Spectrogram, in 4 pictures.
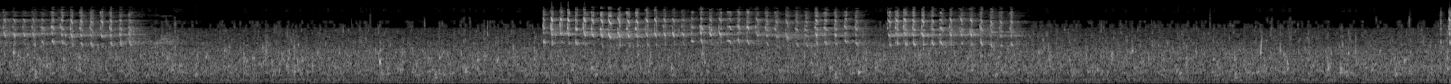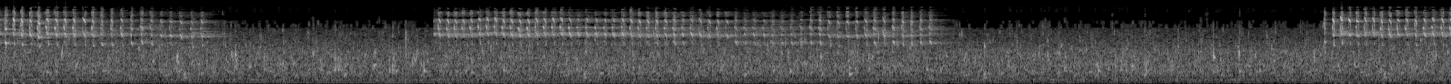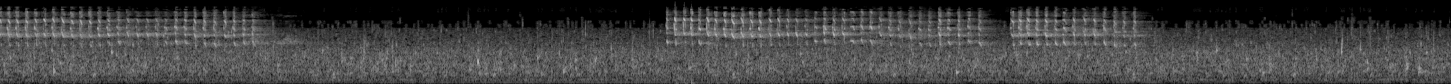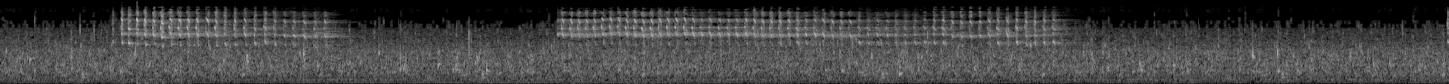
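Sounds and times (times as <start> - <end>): songbird singing: 0.0 - 1.8, 5.4 - 10.3, 14.4 - 16.8, 18.9 - 24.0, 27.8 - 32.0, 35.7 - 40.6, 44.7 - 47.0, 49.1 - 54.3.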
